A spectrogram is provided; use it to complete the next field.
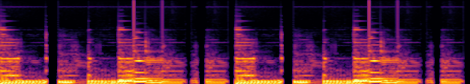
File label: Funk Riff; Sonic Foundry (Sony Creative Software); Synchro Funk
